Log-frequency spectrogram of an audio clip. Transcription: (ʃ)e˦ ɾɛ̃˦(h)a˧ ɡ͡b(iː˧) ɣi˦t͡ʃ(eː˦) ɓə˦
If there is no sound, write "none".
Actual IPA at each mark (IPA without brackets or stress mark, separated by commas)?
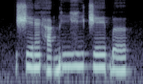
ʃ, h, iː˦, eː˦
